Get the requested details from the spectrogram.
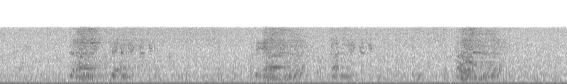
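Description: Sword swipes whoosh in sharp bursts from a video game through a television speaker.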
